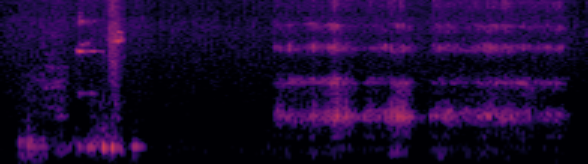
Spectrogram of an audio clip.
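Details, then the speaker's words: Pet dog asleep behind podcast host, twitching as if dreaming: low rumbling snore, pause, then thin whistling nasal snoring sounds in a quiet room. "Do one of you have a snoring dog? I do. Behind you? Can you hear her? She's going."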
